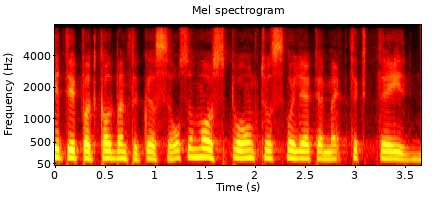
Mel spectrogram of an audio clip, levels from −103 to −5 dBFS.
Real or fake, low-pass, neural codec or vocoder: fake; 7.2 kHz; codec, 16 kHz in and 24 kHz out, 0.6 kbps, FocalCodec, streaming, 2048 codes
